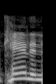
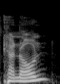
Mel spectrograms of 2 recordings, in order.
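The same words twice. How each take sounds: First: "canon" said as CAN-un; dialect pronunciation. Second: "canon" said as kuh-NOHN; long stressed second syllable on "canon": kuh-NOHN; Latin-country pronunciation. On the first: Irritably explaining their dialect, CAN-un. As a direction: hit the first syllable of "canon": CAN-un. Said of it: "saying canon in their fucking dialect". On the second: Explaining how a Latin country says it, kuh-NOHN. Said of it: "like, a Latin country". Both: Shown as a demonstration.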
